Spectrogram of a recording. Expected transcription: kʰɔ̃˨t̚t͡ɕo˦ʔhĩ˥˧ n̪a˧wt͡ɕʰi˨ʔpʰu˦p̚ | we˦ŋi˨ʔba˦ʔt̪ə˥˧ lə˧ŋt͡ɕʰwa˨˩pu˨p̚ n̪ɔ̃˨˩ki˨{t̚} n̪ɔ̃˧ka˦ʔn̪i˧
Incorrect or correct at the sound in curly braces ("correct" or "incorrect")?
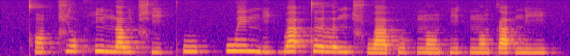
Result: correct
